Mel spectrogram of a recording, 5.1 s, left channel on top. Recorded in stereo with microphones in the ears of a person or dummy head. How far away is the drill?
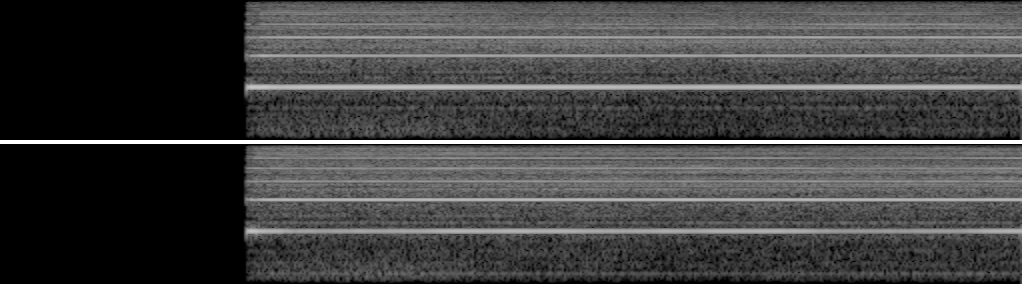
About 4.5 m.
